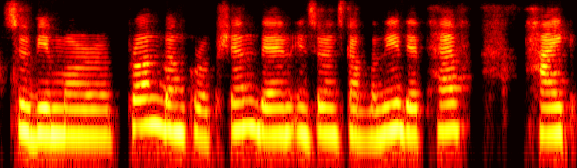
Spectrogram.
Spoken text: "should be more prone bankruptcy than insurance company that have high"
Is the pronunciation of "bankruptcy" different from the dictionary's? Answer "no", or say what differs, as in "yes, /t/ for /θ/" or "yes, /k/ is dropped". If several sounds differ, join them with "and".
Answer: yes, /ʃ/ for /s/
